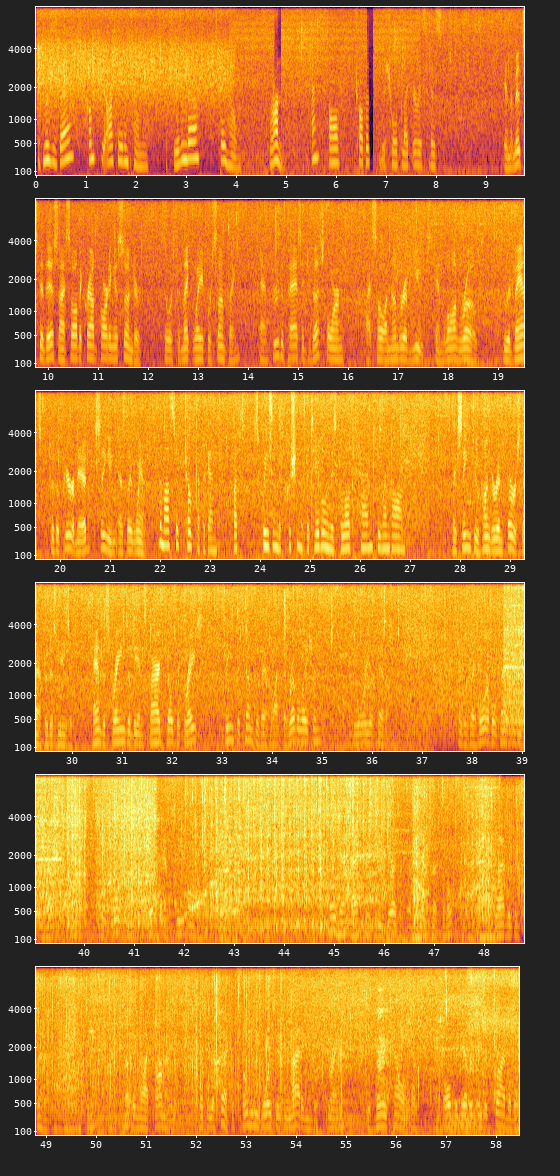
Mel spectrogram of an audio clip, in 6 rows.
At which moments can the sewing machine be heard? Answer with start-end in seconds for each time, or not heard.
38.6-58.4.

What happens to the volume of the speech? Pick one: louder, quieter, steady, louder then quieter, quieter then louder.
louder then quieter.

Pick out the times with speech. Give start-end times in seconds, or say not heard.
0.0-8.2, 9.3-26.9, 27.8-36.5, 37.7-42.4, 44.7-49.1, 49.8-58.4.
